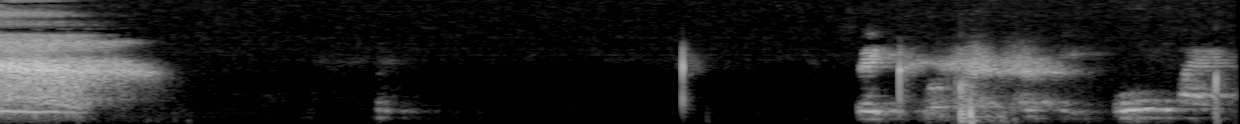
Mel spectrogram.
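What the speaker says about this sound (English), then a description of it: "it's a very short and a staccato one" A person demonstrates a gasp of fear in a classical dance workshop: one short, sharp, breathy intake at the start. Silence and a couple of faint clicks follow before a voice begins speaking.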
